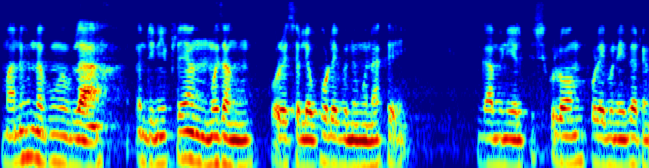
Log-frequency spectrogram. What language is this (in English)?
Bodo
